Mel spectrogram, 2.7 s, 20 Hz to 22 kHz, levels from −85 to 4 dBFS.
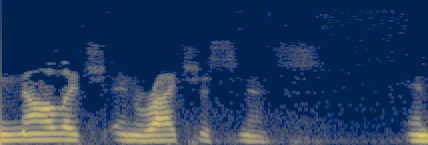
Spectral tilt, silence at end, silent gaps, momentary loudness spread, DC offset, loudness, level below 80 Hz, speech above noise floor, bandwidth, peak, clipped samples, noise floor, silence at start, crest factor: -9.5 dB/octave; 0 s; none; 17 LU; under 0.1%; -19 LUFS; -54 dBFS; 38 dB; 7 kHz; -2 dBFS; under 0.1%; -57 dBFS; 0 s; 18 dB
